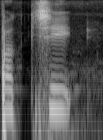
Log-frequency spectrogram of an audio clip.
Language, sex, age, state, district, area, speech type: Telugu, female, 18-30, Andhra Pradesh, Chittoor, urban, read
